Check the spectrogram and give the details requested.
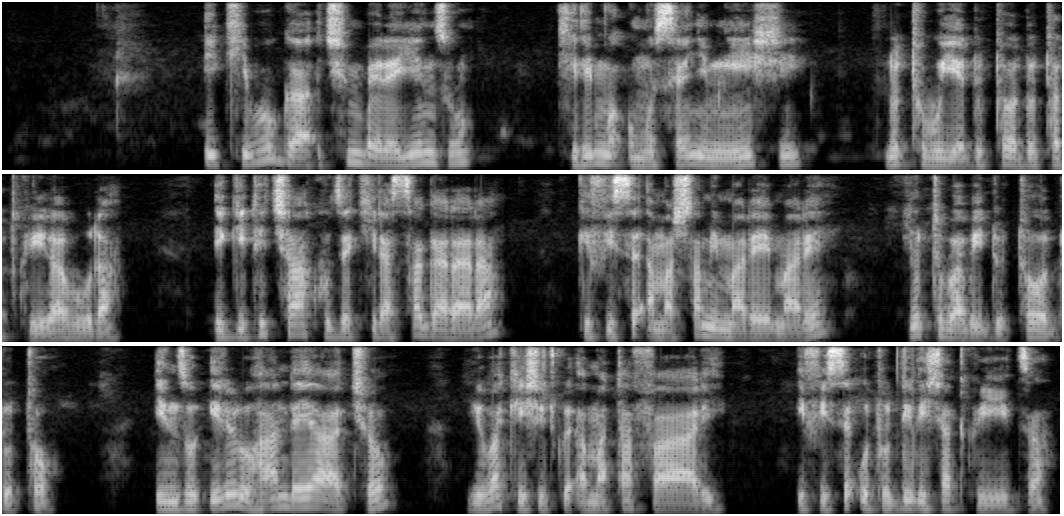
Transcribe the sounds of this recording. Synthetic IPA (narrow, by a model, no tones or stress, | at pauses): ikʰiβuɡat͡ʃimbe̞ɾe̞jinzu | kʰiɾimŋo̞ʔumuse̞ɲimŋiːnʃi | nutʰuβuje̞dutʰo̞dutʰo̞twiːɾaβuɾa | iɡitit͡ʃaːkʰuze̞kʰiɾasaɡaɾaɾa | ɡ̥ifise̞ʔamaʃamimaɾe̞maɾe̞ | nutuβaβidutʰo̞ːdutʰo̞ | inzuʔiɾiɾuɦaːnde̞jaːt͡ʃo̞ | juːβakiʃid͡ʒɡwe̞ʔamatafaːɾi | ifise̞ʔutudiɾiʃatwiːza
